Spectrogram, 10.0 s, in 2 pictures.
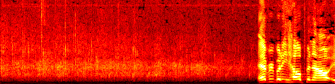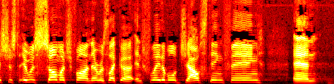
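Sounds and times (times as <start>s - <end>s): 
crowd applauding: 0.0s - 3.9s
speech: 3.9s - 10.0s.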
